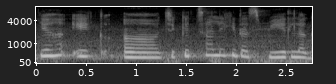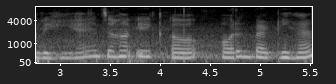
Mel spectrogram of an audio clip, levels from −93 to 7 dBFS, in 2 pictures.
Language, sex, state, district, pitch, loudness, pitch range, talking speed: Hindi, female, Bihar, Darbhanga, 260 Hz, -29 LUFS, 230-290 Hz, 160 wpm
